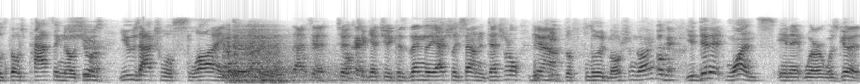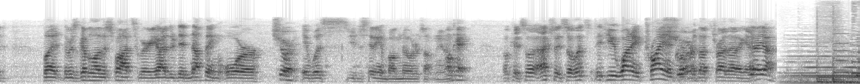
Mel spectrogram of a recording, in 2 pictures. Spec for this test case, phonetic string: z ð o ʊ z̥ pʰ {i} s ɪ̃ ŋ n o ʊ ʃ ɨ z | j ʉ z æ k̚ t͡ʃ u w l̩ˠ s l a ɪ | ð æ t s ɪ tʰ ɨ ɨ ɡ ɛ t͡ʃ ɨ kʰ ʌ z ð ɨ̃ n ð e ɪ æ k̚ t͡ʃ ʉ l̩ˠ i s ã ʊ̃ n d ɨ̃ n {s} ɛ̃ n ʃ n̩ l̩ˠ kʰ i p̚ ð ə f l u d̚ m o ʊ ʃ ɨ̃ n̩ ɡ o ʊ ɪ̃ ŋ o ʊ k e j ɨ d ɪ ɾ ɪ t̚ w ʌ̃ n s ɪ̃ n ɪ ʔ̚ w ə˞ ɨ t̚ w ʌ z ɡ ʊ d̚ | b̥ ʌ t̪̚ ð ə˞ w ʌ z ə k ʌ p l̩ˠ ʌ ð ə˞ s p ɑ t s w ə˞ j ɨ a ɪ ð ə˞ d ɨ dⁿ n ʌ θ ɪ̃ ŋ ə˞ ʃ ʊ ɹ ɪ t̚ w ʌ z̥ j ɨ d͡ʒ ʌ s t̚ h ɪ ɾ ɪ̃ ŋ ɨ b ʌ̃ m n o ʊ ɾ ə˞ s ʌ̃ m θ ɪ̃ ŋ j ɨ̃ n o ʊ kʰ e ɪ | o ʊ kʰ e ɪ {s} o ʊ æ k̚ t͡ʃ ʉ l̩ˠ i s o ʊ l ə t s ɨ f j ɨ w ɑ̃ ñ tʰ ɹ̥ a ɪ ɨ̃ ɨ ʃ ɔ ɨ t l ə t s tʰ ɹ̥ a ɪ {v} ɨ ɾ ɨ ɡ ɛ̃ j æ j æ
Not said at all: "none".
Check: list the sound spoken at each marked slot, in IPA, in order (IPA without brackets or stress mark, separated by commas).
æ, t, s, ð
